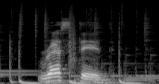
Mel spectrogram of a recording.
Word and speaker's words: rested: Nós temos rest, rest, rested, rested, rested, ok?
